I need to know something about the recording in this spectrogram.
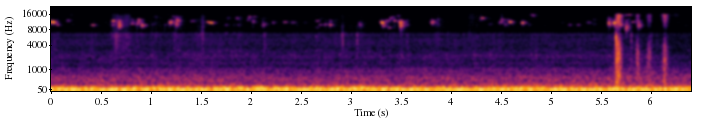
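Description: A vehicle's engine hums low and steady from inside as it drives along a road.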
